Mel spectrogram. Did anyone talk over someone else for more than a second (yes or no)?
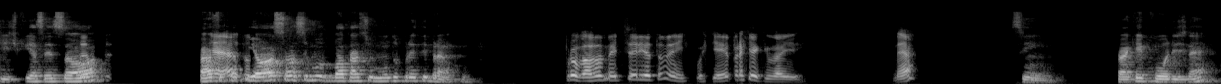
no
